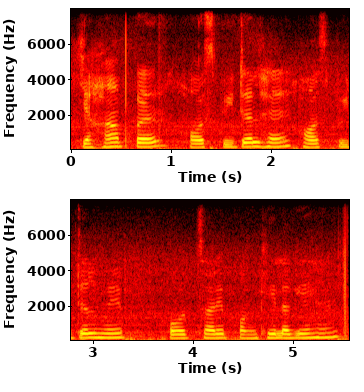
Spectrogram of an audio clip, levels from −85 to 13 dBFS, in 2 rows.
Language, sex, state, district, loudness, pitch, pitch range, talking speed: Hindi, female, Maharashtra, Dhule, -19 LUFS, 225 Hz, 205-235 Hz, 120 wpm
